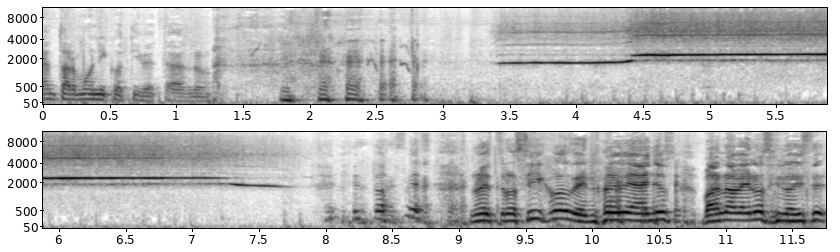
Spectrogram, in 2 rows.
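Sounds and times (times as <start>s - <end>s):
speech: 0.0s - 3.2s, 8.2s - 11.7s
laughter: 1.3s - 3.2s, 7.9s - 10.6s
steam whistle from a sweet potato cart: 3.4s - 7.8s.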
